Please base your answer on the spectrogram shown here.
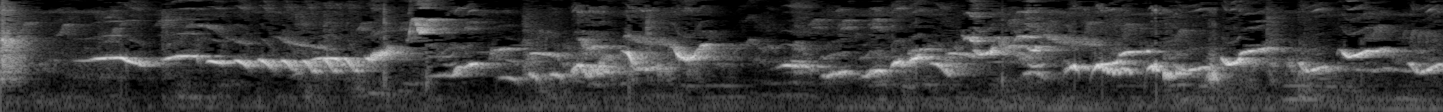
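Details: An agitated white-rumped shama sings continuously, unloading its repertoire of borrowed phrases to provoke other shamas: a dense, unbroken stream of rich warbled whistles, rising and falling, with harsh scratchy notes mixed in and hardly any gap.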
